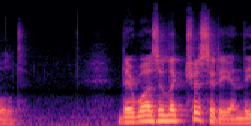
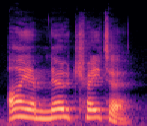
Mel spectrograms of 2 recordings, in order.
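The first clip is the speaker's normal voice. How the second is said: defiant woman; 13 semitones higher, 7 dB louder than usual. Acted. Navara defies the Baron.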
